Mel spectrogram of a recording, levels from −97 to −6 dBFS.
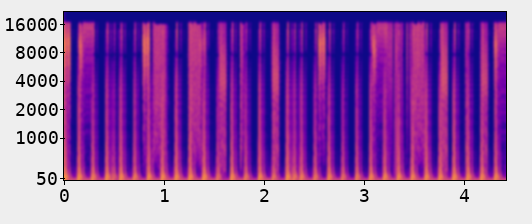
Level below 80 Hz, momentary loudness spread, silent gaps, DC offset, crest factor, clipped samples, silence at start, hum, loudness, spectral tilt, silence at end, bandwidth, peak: -38 dBFS; 9 LU; none; under 0.1%; 22 dB; under 0.1%; 0 s; none; -32 LUFS; -3 dB/octave; 0 s; 17 kHz; -10 dBFS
